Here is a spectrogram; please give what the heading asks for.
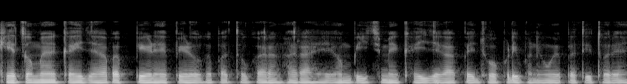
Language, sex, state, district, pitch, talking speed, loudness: Hindi, male, Bihar, Katihar, 95 Hz, 260 wpm, -18 LUFS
